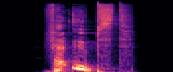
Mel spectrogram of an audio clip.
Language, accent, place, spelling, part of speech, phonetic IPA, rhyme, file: German, Germany, Berlin, verübst, verb, [fɛɐ̯ˈʔyːpst], -yːpst, De-verübst.ogg
- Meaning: second-person singular present of verüben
